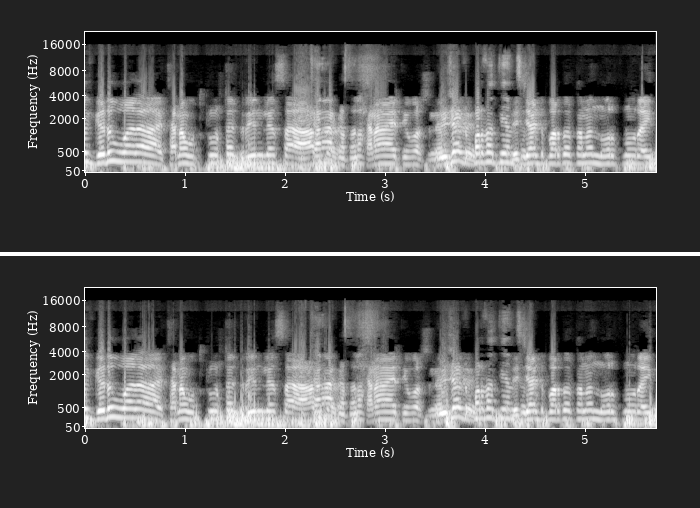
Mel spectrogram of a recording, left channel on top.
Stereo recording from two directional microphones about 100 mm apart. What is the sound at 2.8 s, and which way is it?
Speech, 5° right (ahead or behind).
